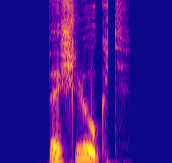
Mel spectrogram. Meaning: second-person plural preterite of beschlagen
- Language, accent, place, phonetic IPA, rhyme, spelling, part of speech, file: German, Germany, Berlin, [bəˈʃluːkt], -uːkt, beschlugt, verb, De-beschlugt.ogg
